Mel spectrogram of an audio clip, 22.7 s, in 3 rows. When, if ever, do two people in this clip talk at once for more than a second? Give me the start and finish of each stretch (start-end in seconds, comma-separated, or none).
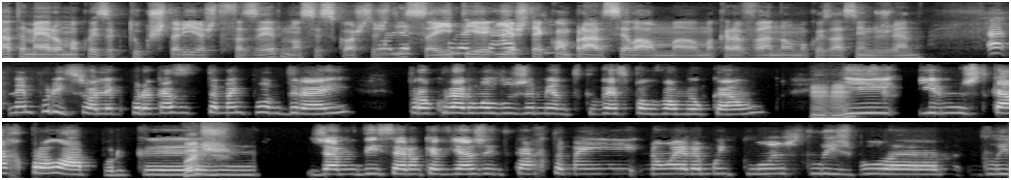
2.8-4.3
